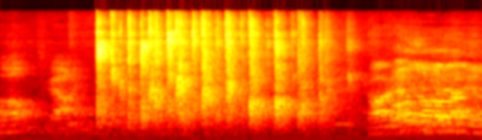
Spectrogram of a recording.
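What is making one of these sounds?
A group of people clap their hands in rhythm.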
